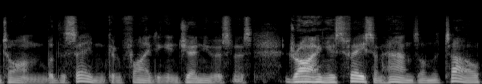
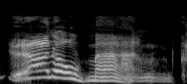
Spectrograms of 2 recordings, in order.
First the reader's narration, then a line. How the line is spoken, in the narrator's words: cried Mitya, laughing and shouting at him as though he were deaf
